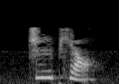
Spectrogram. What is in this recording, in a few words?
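"支票", Mandarin Chinese; hsk; chinese-flashcards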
